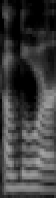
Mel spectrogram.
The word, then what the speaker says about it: ALLAUR: And for anyone who's wondering, Allore is spelled A L L A U R. So it's create. It's like Yeah. So it's the Alli and Laurel put together.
